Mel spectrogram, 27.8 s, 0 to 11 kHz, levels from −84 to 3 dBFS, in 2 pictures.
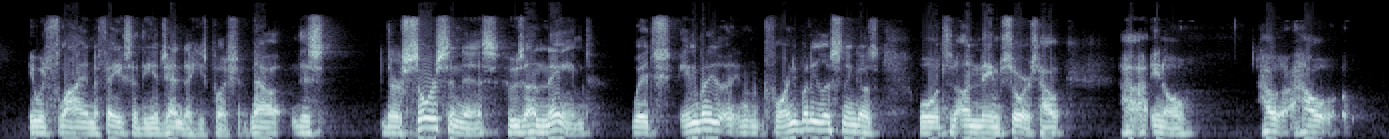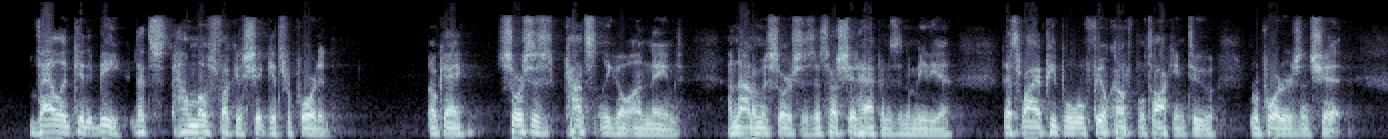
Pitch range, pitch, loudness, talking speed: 90-110 Hz, 100 Hz, -11 LUFS, 155 wpm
